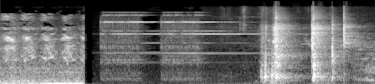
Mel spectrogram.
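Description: A mobile phone rings with a steady electronic tone after a sharp cutoff, followed by several loud knocks or clatters close by.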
